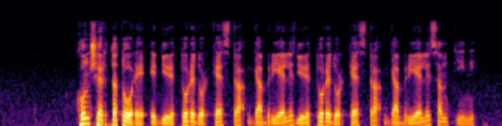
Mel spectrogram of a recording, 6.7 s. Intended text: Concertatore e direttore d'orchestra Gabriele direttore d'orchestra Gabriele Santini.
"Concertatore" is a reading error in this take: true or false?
false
